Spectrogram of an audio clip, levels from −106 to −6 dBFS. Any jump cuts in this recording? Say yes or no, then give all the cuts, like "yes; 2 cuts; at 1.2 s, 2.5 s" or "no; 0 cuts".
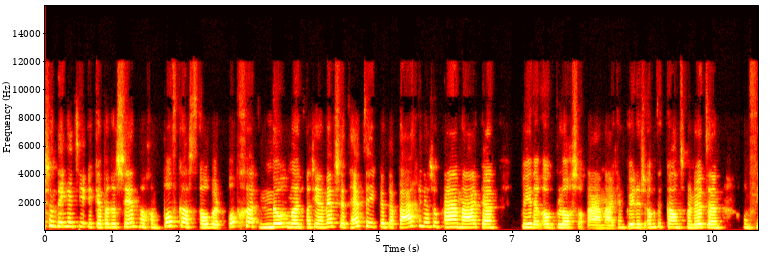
yes; 1 cut; at 3.9 s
